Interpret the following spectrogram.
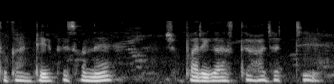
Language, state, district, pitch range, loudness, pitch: Bengali, Assam, Hailakandi, 170-200 Hz, -16 LUFS, 185 Hz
